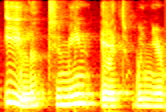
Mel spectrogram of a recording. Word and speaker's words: il: examples in a little while but you say eel to mean it when you're referring to a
